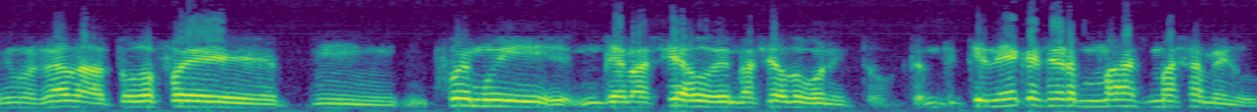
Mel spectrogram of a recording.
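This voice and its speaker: A man's high voice shows ordinary pitch variation as he talks fairly slowly. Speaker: classic motorcycle enthusiast. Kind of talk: phone interview. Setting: phone call. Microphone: faint, distant line.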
